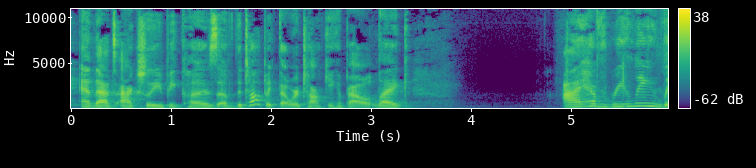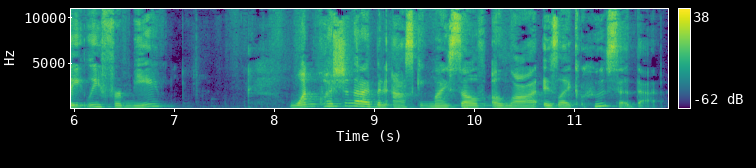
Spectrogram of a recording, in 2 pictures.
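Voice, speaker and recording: A woman's voice: medium pitch, measured pace, pauses often. 30s woman rambling on her podcast, chatty and thoughtful, lots of um and like. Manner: chatty and reflective, with many ums and likes. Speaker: podcast host. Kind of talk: casual solo podcast talk.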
